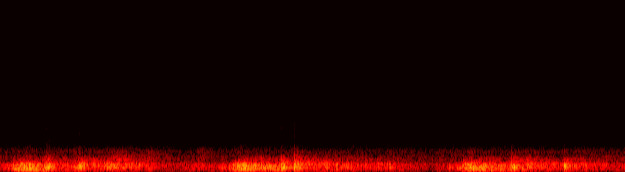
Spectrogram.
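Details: Crackles in a mechanically ventilated real patient's chest.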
